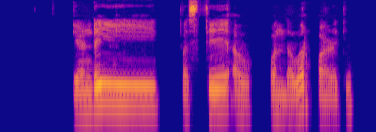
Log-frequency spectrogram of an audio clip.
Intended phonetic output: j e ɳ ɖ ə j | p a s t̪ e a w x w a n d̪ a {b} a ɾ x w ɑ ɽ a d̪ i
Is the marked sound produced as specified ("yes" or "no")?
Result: no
